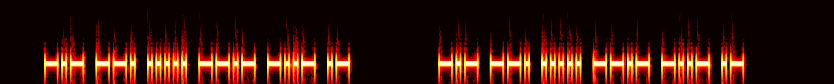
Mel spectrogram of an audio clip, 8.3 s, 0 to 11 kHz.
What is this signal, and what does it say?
Morse code, heard as a keyed tone, about 28 wpm, 700 Hz. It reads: KG5QXA KG5QXA
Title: USA Call Signs - 6 Characters - Repeated 3x - 28wpm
